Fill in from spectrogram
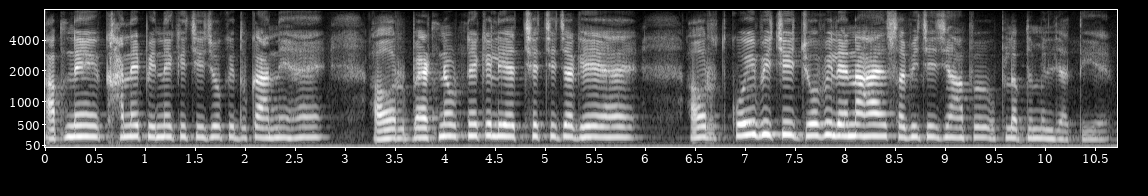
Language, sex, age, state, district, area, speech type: Hindi, female, 30-45, Madhya Pradesh, Betul, rural, spontaneous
